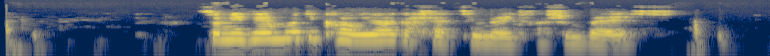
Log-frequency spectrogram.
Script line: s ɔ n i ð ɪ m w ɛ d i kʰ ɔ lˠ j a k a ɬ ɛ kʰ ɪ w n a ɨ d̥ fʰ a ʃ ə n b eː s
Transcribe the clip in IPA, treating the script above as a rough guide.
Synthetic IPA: s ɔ n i ð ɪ m w ɛ d i kʰ ɔ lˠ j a ɡ a ɬ ɛ tʰ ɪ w n e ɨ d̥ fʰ a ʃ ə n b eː s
